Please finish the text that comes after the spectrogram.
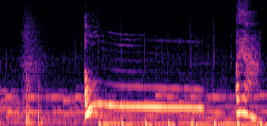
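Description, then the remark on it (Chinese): A wolf howls twice, a long wavering cry that slides downward in pitch, then a shorter second howl, heard over a steady pulsing musical background. “哦，是可怕的大野狼！”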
